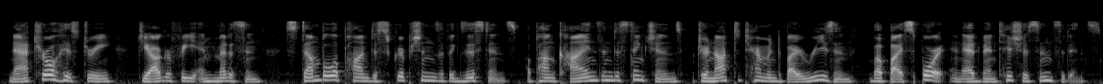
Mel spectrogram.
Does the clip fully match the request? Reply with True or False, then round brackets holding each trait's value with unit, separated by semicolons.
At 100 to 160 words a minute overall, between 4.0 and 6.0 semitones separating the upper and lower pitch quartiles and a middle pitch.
True (140 wpm; 4.6 semitones; 150 Hz)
